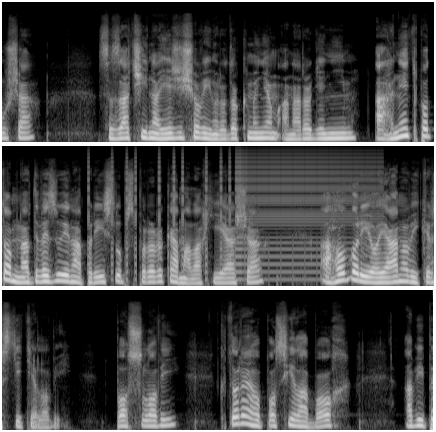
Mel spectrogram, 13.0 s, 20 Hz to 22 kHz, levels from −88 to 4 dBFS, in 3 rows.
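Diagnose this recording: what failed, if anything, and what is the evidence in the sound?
GSM signalling bursts got into the analogue wiring at 5.19 to 6.62 s. You hear galloping ticks and short 217 Hz buzzes where the circuit rectifies a nearby 2G phone's radio bursts.

GSM phone buzz follows at 6.66 to 8.14 s. It's a steady, raspy 217 Hz buzz about 18 dB under the speech, from the same phone now holding a call.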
